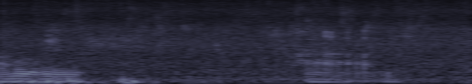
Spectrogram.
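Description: Heavy rain from a Hurricane Ian rain band near Orlando, Florida, a dense steady hiss of downpour throughout, with brief low murmuring swells near the start and middle.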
